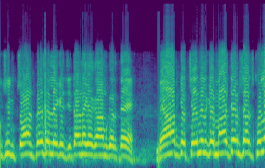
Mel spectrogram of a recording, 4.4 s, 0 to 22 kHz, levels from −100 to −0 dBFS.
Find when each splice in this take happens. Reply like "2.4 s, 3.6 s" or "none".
none

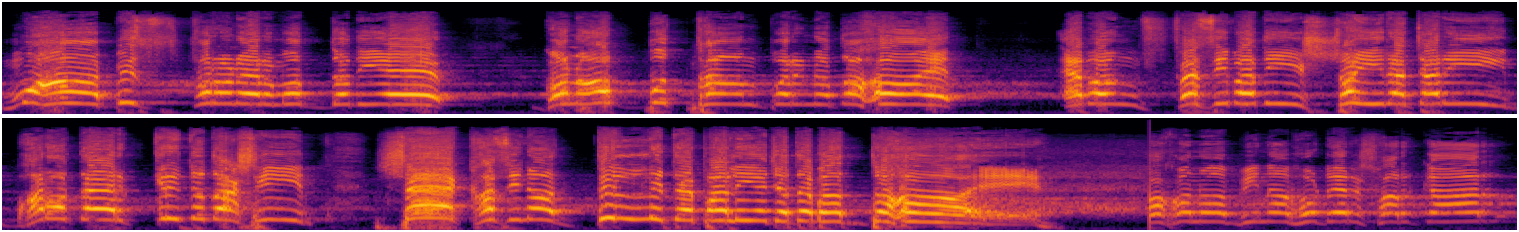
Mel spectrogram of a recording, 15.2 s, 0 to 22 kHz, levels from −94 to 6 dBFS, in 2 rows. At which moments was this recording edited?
13.3 s

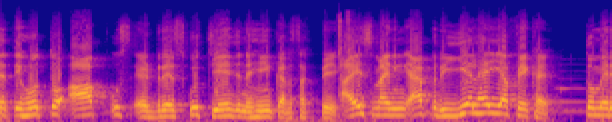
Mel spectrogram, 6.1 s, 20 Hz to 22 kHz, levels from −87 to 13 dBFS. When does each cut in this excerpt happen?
3.4 s

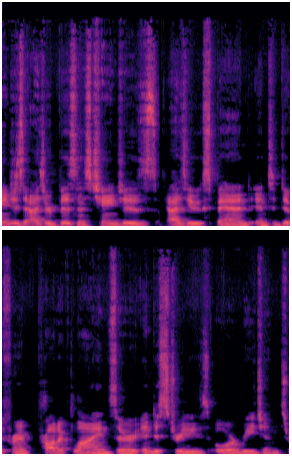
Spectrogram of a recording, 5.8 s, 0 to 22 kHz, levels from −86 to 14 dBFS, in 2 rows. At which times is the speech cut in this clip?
none

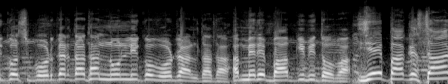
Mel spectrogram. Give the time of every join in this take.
2.3 s, 3.5 s

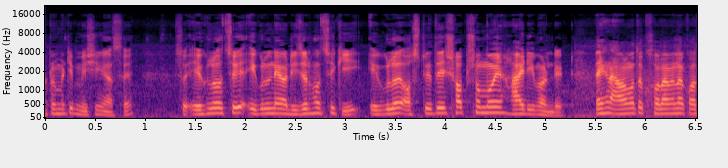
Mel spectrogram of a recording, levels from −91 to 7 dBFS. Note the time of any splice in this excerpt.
5.2 s

